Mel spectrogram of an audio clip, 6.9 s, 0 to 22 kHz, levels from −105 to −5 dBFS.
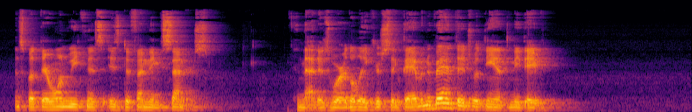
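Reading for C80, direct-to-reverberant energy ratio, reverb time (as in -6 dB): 17.0 dB, 7.0 dB, 0.55 s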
